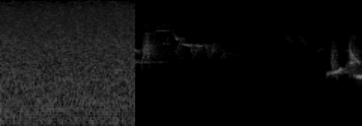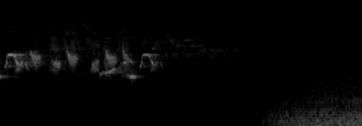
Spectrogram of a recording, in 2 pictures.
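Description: Small birds chirping and twittering in short repeated phrases of quick falling notes for several seconds. Before them, a steady rushing hiss cuts off abruptly about two seconds in, and another hiss swells up near the end.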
